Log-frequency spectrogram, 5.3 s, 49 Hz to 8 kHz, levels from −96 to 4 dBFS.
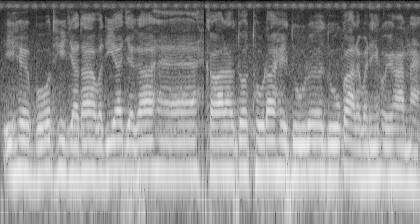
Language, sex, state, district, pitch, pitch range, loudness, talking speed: Punjabi, male, Punjab, Kapurthala, 155 Hz, 150-155 Hz, -11 LUFS, 195 wpm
